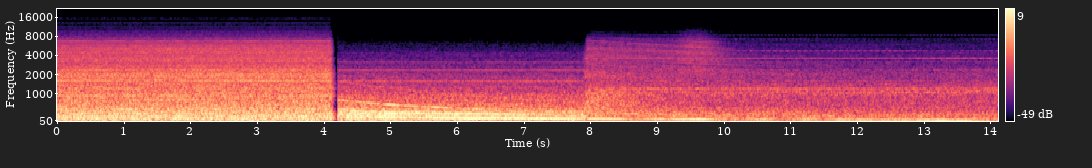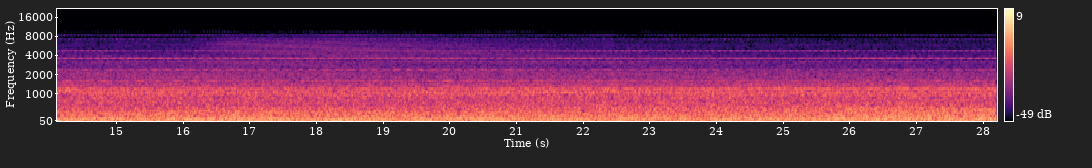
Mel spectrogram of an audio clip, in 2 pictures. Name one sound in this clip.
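Jet engines whine and hum steadily as an airliner idles.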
